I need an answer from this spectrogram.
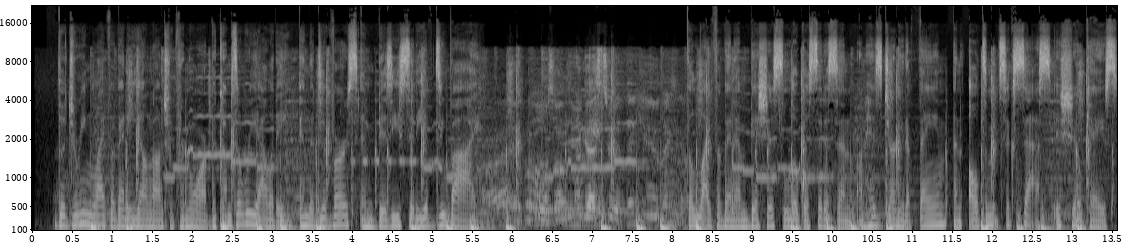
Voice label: TV Promo

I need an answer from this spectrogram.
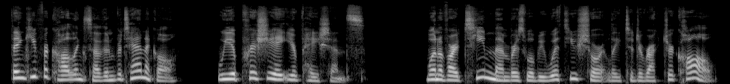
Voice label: voice mail; Southern Botanical

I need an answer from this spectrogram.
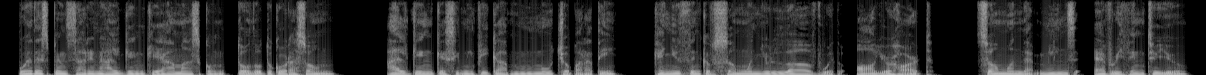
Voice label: bilingual Department of Health

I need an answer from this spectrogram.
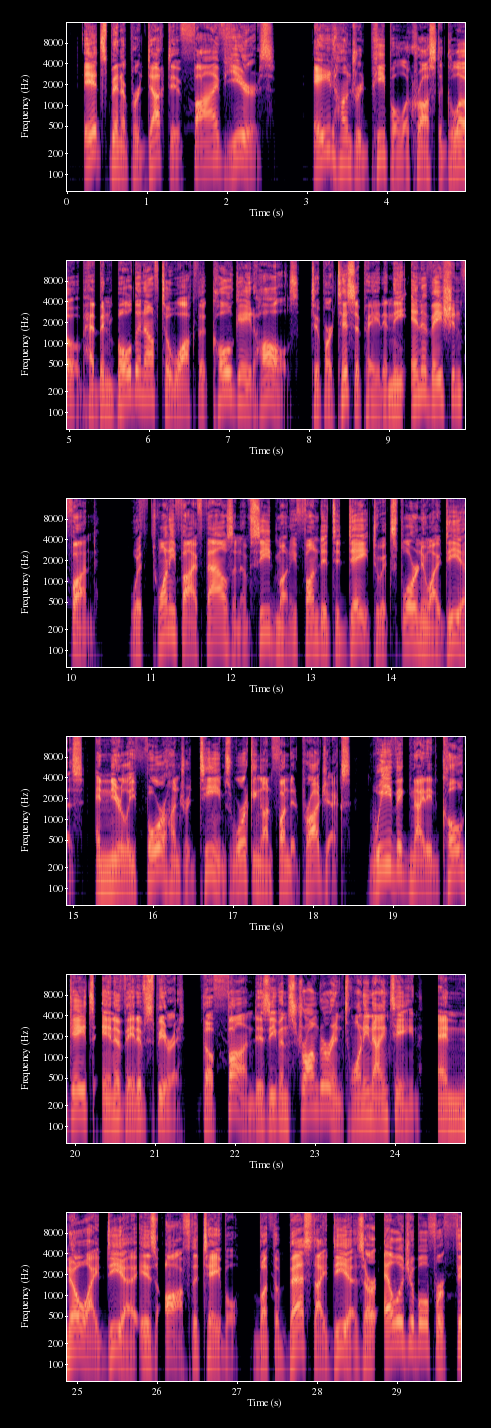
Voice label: Announcer Read

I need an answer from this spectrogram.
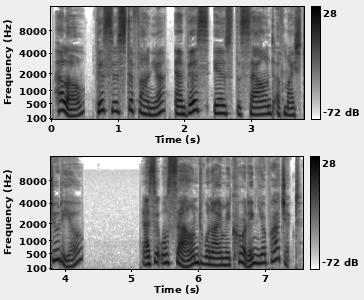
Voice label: Studio Quality

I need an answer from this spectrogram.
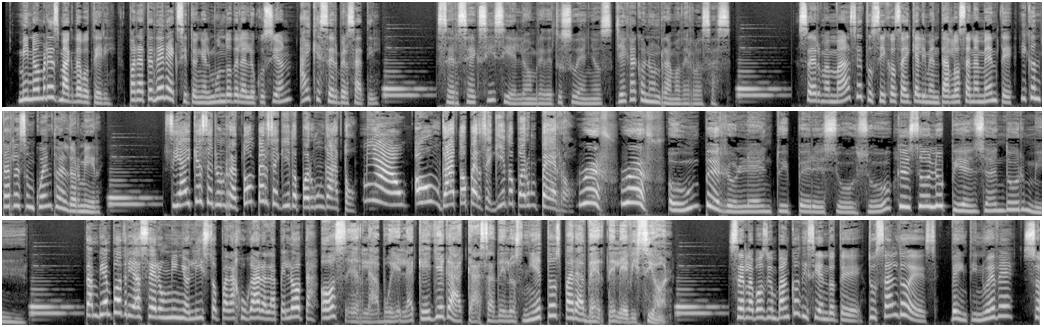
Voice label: different voices

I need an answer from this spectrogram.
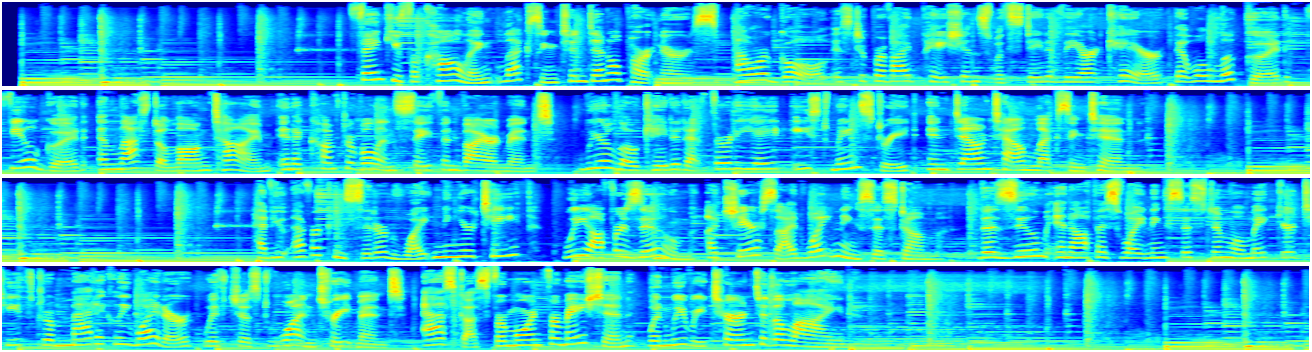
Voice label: On-Hold

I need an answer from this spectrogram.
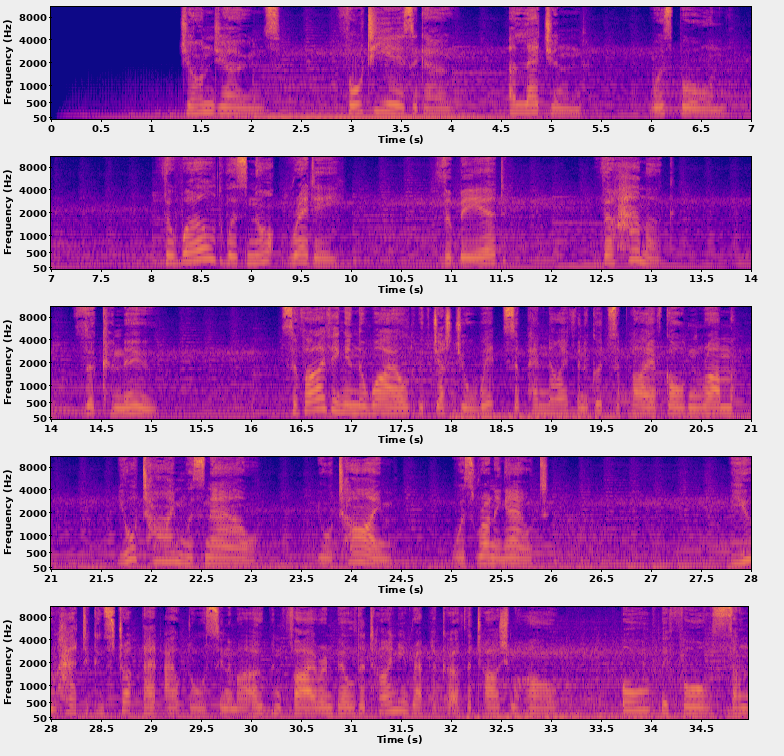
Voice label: Parody Dramatic VO

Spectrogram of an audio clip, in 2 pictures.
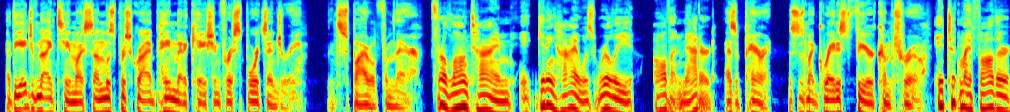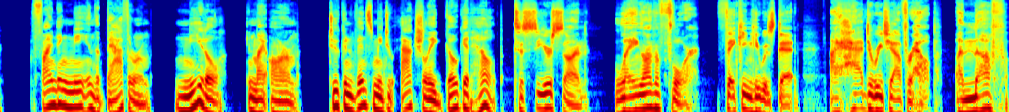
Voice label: Radio Commercial; Footprints To Recovery

